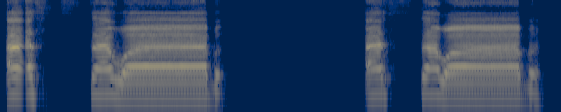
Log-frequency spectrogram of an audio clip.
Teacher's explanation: Lam Sakina will be omitted, will be sacrificed. No sound, no sign, and don't read Lam.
